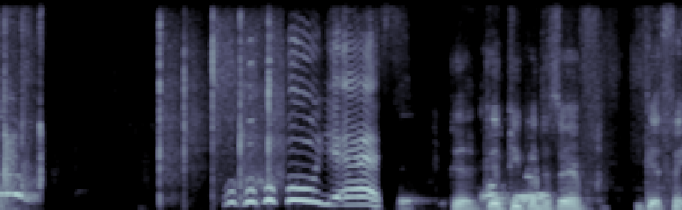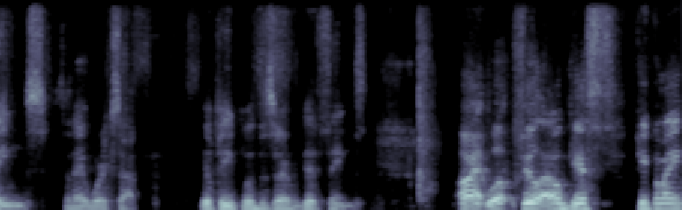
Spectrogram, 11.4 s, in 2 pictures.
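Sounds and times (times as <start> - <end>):
hand clapping: 1.3 - 3.0
speech: 1.9 - 11.3.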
